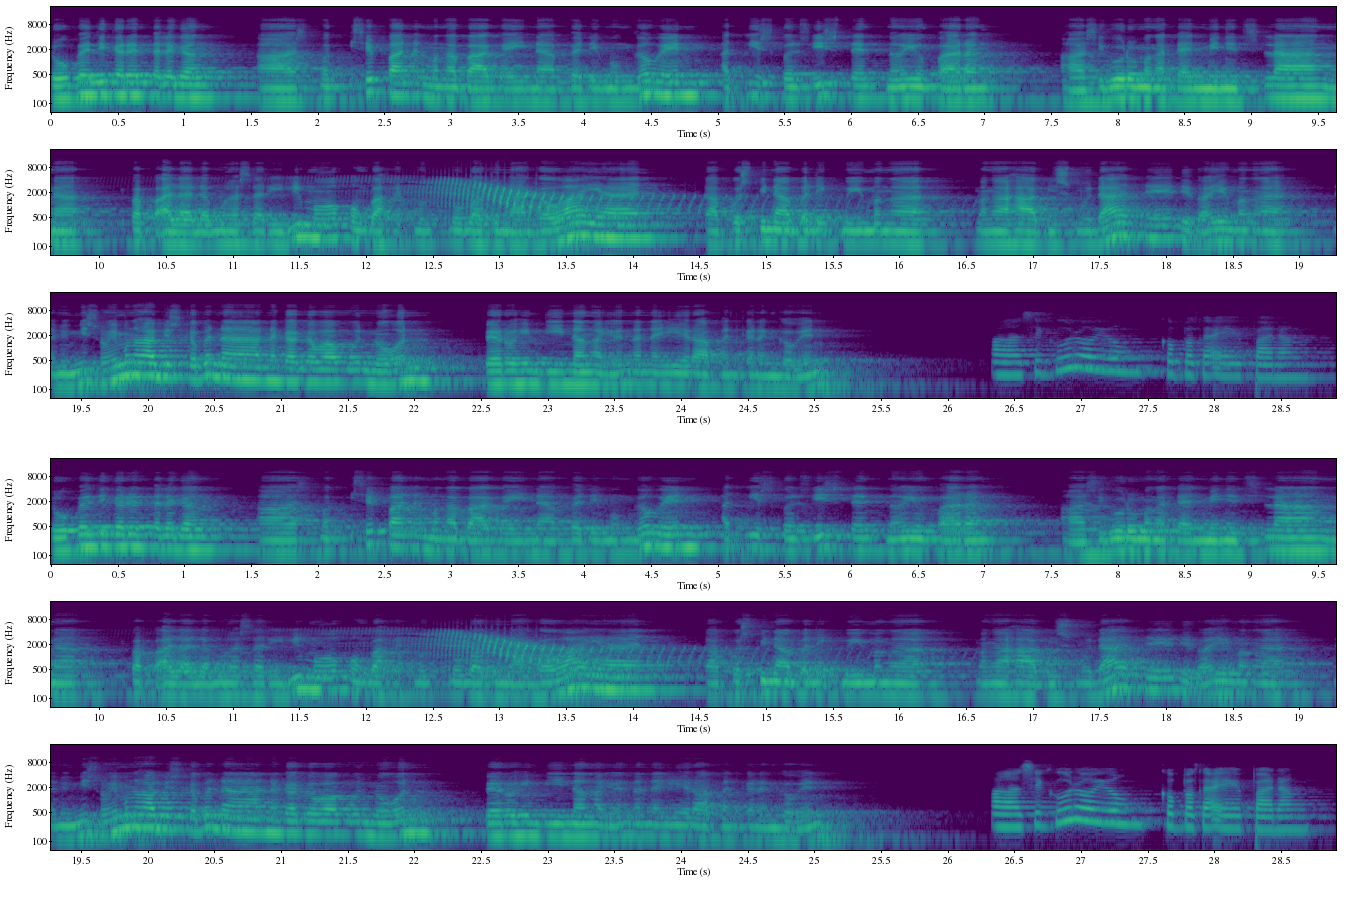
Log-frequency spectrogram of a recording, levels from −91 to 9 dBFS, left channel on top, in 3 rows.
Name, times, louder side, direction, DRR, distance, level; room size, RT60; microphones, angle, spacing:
voice 1, 0.0-1.2 1.5-7.0 7.6-9.8 10.2-14.2 14.5-16.2 16.6-18.9 19.3-22.1 22.5-25.1, left 3 dB, 40° left, 7 dB, 0.8 m, -31 dB
sound 1, 11.6-16.6, left 2 dB, 10° left, 0.5 m, -40 dB
voice 2, 26.3-28.7, right 5 dB, 85° right, 14 dB, 0.4 m, -37 dB
15.0 x 6.4 x 6.4 m, 1.5 s
head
